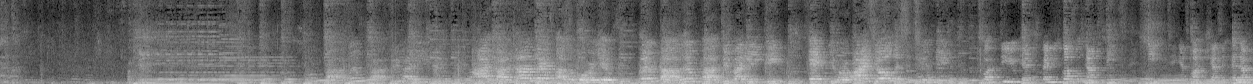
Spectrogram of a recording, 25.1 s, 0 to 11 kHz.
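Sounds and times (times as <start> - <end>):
children singing: 6.0 - 20.6.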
